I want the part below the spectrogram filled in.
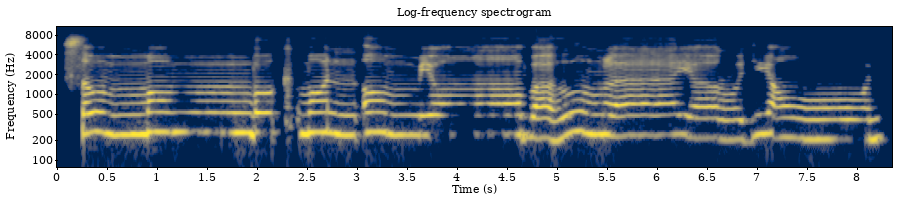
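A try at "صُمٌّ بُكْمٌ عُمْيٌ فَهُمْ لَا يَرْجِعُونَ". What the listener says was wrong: Tapi mim tasydid pertama nggak dengung nih tadi. Jadi summum itu 2 kali langsung dengung.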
